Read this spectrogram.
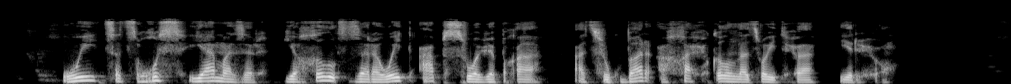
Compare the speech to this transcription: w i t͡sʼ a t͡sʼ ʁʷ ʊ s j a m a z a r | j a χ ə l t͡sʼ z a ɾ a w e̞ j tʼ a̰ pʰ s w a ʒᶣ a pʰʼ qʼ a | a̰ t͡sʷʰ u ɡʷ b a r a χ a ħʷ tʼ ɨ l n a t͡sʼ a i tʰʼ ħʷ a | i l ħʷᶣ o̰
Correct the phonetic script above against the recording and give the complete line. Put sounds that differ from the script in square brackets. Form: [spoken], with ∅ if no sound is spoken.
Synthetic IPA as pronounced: w i t͡sʼ a t͡sʼ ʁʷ ʊ s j a m a z a r | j a χ ə l t͡sʼ z a ɾ a w e̞ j tʼ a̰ pʰ s w a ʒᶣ a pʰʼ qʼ a | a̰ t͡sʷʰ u ɡʷ b a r a χ a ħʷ [kʼ] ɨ l n a t͡sʼ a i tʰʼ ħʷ a | i [r] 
